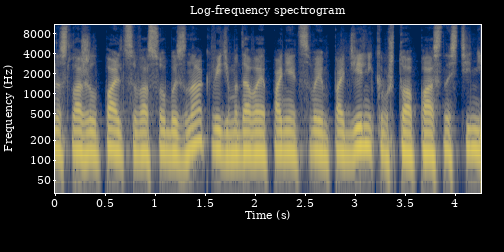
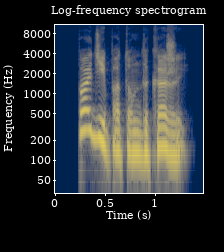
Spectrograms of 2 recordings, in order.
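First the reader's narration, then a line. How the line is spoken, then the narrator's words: Skeptical snort. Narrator (Russian): хмыкнул гость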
